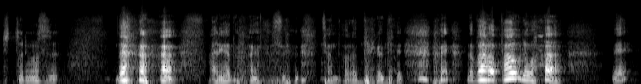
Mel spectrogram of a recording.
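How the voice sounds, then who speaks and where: Brief: middle-aged male preacher, fast-talking and gravelly, animated sermon with playful asides. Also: on the high side. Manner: animated, jokey preaching with many fillers. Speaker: pastor.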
